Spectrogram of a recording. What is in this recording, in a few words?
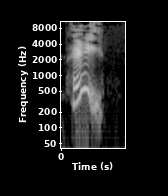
bonjour, voix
